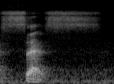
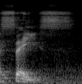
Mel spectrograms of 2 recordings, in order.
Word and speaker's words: says: Aquí cuidado, porque se dice say, pero se pronuncia says. says. No se diría seis.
